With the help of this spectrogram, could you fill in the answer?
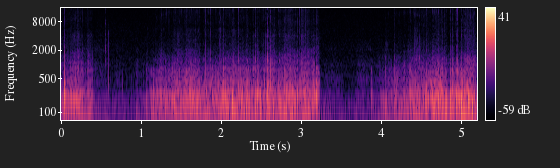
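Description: Long acrylic nails scratch both sides of a black foam windscreen on a white microphone, making a dense, muffled rumbling scrape heavy in low tones. The scratching drops quiet briefly just after the midpoint, then builds back up to a steady, rough texture.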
